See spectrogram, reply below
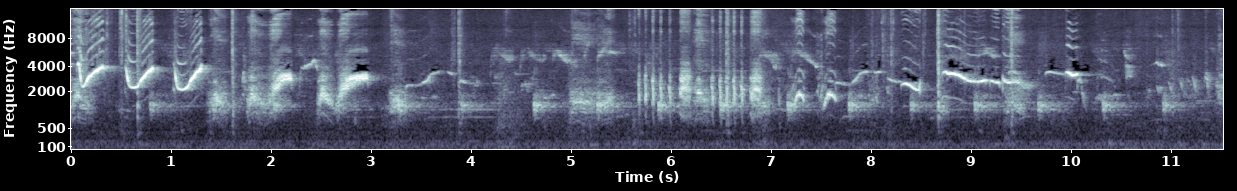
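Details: Hwamei in extended varied song: dipping whistles given in pairs, scratchy chatter, fast rattles and clear rising notes, changing pattern every few seconds.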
